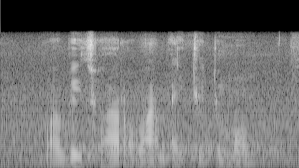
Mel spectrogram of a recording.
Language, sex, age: Tswana, male, 21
